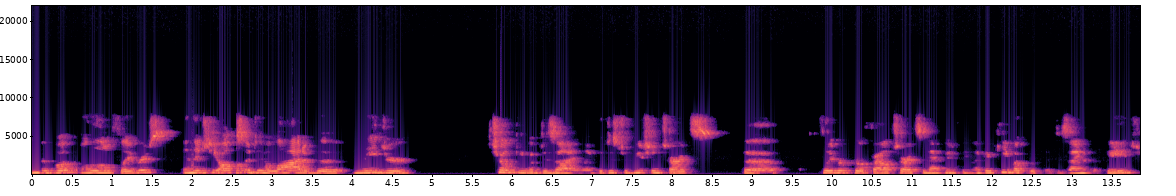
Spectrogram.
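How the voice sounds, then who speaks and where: A woman with a normal speaking voice, pitched fairly high, keeps her intonation fairly even while her loudness swings widely. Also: moderate pace. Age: 30s. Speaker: sommelier and graphic designer. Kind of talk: casual interview. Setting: video call.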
